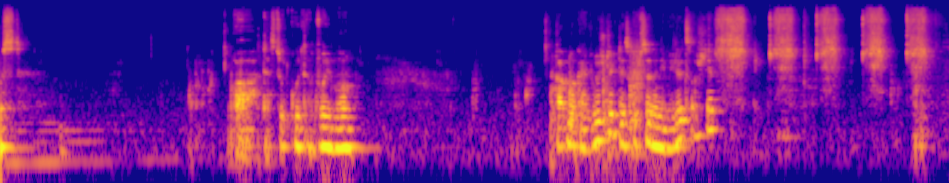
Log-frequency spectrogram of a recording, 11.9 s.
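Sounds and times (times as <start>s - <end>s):
speech: 0.0s - 0.4s, 2.9s - 4.6s, 6.8s - 9.8s
peeler scraping skin off a carrot: 9.0s - 11.8s.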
